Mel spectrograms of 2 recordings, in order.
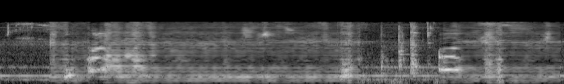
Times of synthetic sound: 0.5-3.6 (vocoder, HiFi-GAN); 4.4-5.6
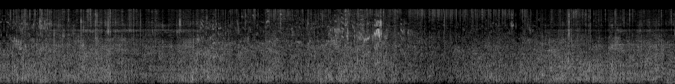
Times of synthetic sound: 0.5-2.0 (codec, SNAC); 5.4-6.8

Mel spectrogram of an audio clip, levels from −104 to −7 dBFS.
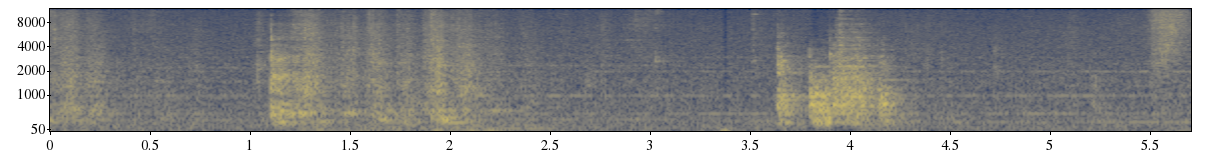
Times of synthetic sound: none

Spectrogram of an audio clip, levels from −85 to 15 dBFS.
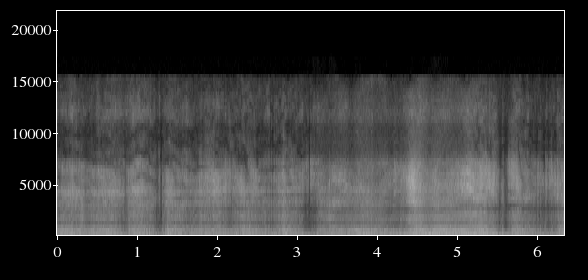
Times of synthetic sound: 3.2-5.2 (codec, DAC)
